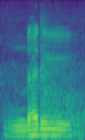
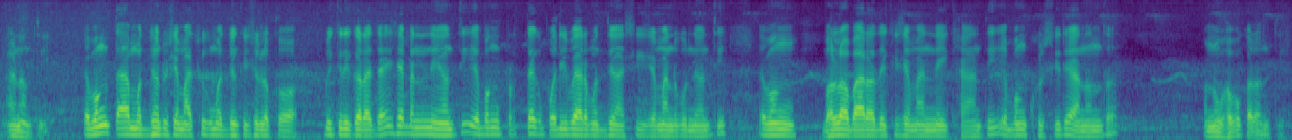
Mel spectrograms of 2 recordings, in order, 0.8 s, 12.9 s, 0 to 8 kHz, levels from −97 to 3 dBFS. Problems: background sounds at intervals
